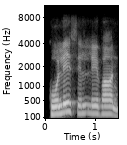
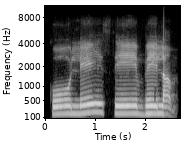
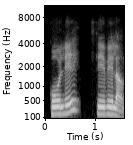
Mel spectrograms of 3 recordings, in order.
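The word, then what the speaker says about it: colesevelam: कोलेसेलेवान, देखो नाम देखो, कोलेसेवेलाम, मेरा प्रोनाउंसिएशन भी गलत था, कोलेसेवेलाम, ये सब जान के रखना।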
